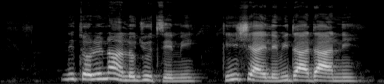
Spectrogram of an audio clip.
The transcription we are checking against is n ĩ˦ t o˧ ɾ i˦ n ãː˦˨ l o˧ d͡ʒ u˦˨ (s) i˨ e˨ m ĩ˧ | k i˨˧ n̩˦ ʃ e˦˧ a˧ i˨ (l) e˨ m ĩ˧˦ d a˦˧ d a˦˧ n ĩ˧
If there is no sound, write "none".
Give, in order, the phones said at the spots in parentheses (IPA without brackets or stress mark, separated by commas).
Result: t, l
